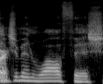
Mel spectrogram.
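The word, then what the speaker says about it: Benjamin Wallfisch: Benjamin Wallfish, if I'm pronouncing that right. You are.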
